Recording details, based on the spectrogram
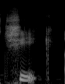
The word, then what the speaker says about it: Cheek: And then my maiden name is Cheek, like on your face, C-H-E-E-K. So yeah, and then Gifford is spelled G-I-F-F-O-R-D.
